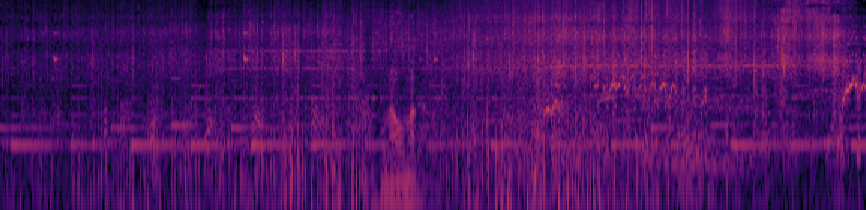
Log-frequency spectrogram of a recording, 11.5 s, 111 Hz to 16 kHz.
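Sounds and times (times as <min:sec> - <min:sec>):
riding horse hooves clip-clopping: 0:00.0 - 0:11.5
speech: 0:05.2 - 0:05.8
riding horse neighing in high wavering whinnies: 0:06.7 - 0:10.2, 0:11.0 - 0:11.5.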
